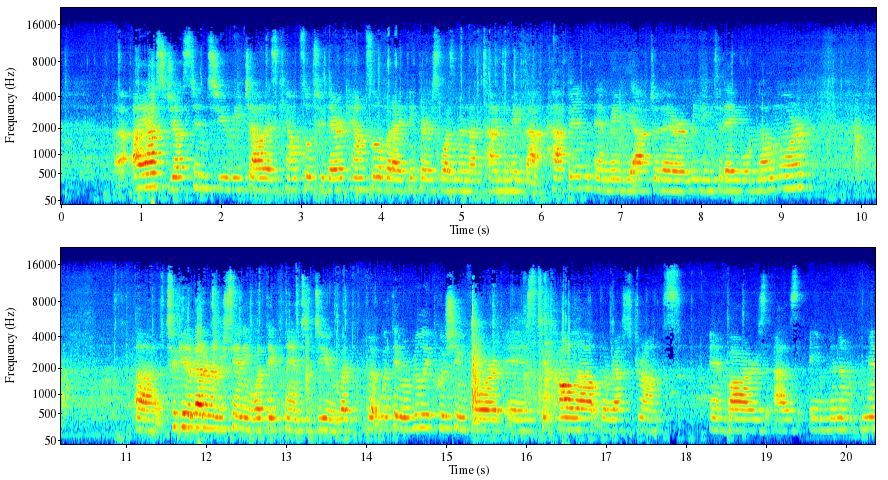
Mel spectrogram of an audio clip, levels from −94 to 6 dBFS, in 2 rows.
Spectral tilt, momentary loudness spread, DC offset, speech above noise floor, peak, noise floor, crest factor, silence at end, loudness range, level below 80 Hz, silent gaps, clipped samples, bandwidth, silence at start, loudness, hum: -2.5 dB/octave; 19 LU; under 0.1%; 22 dB; 0 dBFS; -40 dBFS; 18 dB; 0 s; 6 LU; -58 dBFS; none; under 0.1%; 16 kHz; 0 s; -18 LUFS; none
